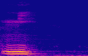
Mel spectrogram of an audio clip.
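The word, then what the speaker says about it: ν: que he dicho antes ni es una letra griega esta frecuencia aquí indicado se pronuncia ni ni su 1 será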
